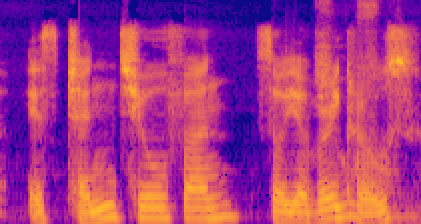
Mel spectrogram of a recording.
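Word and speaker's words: Chen Qiufan: correct Stanley yes perfect now how do you pronounce it in Chinese your Chinese name is Chen Chu fun so you're very close yes you see I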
